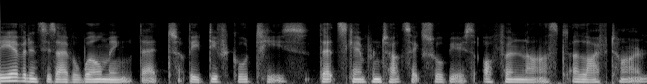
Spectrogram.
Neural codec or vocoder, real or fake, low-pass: codec, 24 kHz, 0.9 kbps, WavTokenizer, small release; fake; 7.2 kHz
